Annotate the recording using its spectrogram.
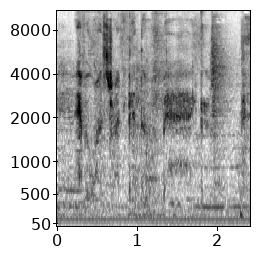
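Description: A woman whispering close to the microphone in short breathy phrases.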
